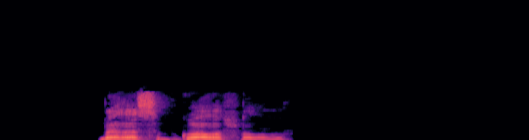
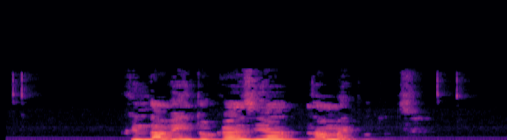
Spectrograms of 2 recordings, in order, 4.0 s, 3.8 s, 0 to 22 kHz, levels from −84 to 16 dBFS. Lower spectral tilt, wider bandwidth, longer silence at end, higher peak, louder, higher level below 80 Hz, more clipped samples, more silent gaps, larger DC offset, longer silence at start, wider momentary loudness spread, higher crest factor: second, -4 dB/octave vs -7 dB/octave; second, 8 kHz vs 10.5 kHz; first, 1.85 s vs 0.75 s; second, -6 dBFS vs -2 dBFS; second, -21 LUFS vs -15 LUFS; second, -64 dBFS vs -56 dBFS; neither; neither; neither; second, 0.75 s vs 1 s; first, 15 LU vs 9 LU; about the same, 20 dB vs 16 dB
